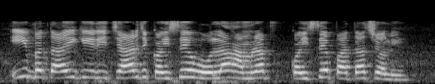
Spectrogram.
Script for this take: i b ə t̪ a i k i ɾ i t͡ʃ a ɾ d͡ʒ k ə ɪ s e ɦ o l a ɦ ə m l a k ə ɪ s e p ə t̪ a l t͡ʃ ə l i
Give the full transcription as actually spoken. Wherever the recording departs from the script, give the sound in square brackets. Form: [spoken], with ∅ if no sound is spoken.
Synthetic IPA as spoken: i b ə t̪ a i k i ɾ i t͡ʃ a ɾ d͡ʒ k ə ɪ s e ɦ o l a ɦ ə m [ɾ] a k ə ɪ s e p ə t̪ a [∅] t͡ʃ ə l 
